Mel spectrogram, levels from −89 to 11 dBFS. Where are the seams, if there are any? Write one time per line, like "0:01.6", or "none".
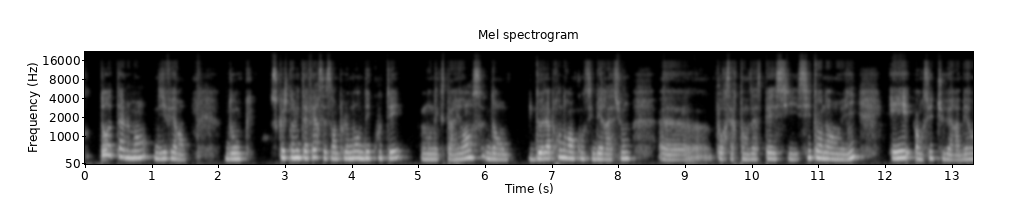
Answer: none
